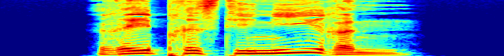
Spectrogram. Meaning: to repristinate
- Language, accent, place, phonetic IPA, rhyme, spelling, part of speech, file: German, Germany, Berlin, [ʁepʁɪstiˈniːʁən], -iːʁən, repristinieren, verb, De-repristinieren.ogg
